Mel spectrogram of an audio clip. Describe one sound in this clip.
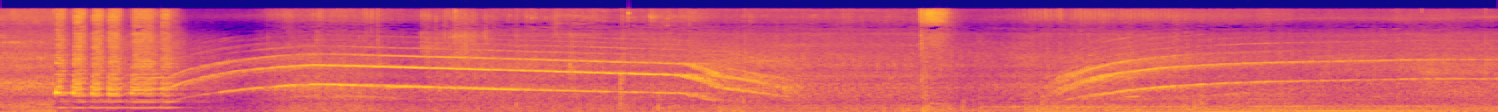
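A fire engine's diesel engine rumbles as the truck pulls away.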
